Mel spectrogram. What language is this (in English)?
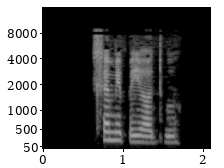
Pashto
